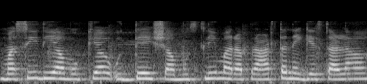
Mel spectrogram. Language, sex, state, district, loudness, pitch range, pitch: Kannada, female, Karnataka, Dakshina Kannada, -13 LUFS, 240-270 Hz, 250 Hz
